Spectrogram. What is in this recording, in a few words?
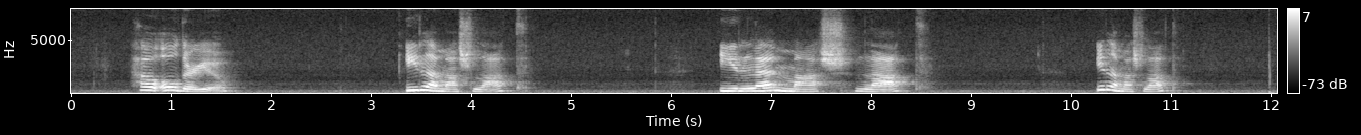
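How old are you, Polish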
